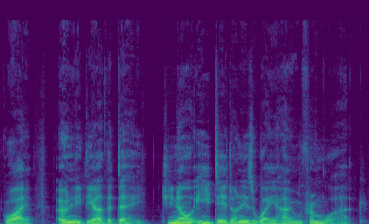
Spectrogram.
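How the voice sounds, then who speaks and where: A man's voice: medium pitch, big pitch swings, brisk, darkish tone. A man narrating a children's bedtime story expressively, putting questions to his young listeners. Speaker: storybook reader.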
